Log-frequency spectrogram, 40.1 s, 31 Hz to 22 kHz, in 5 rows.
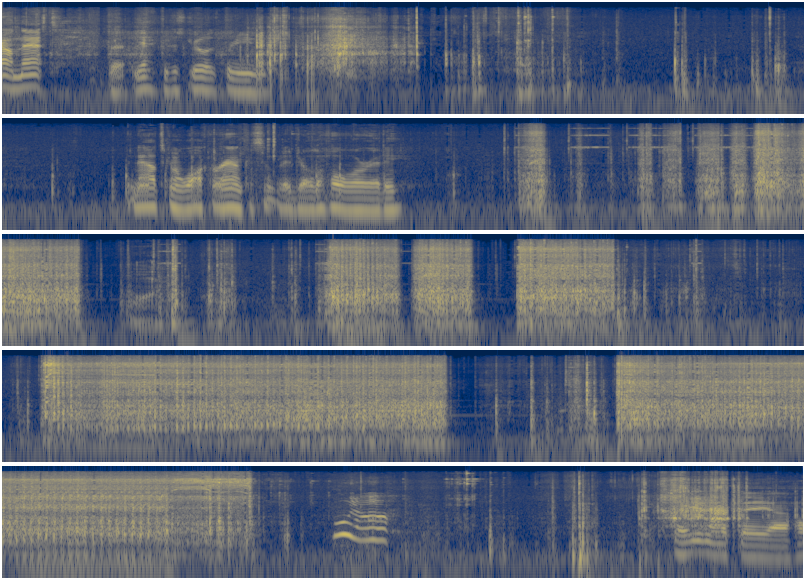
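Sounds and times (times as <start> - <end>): drill with hole saw cutting: 13.1 - 16.9, 19.2 - 22.2, 24.4 - 28.6, 29.8 - 34.7.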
